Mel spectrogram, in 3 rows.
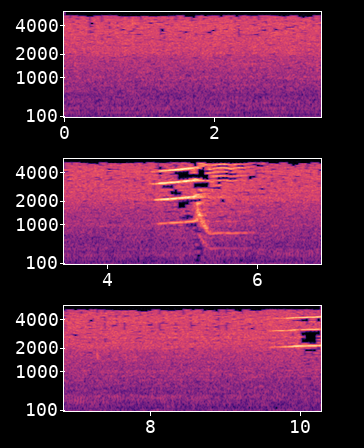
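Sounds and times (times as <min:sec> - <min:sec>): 
low hiss: 0:00.0 - 0:10.2
orca call with harmonic tone sweeping downward in pitch: 0:04.6 - 0:06.0, 0:09.6 - 0:10.2.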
